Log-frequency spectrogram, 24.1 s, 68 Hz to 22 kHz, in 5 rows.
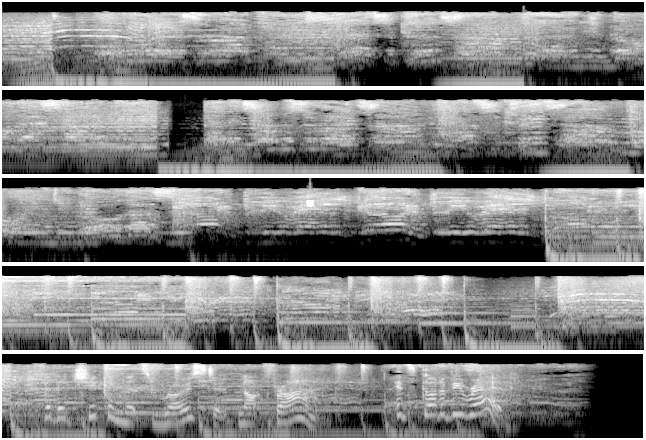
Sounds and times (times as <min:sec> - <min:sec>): Music: 0:00.0 - 0:23.8
Speech: 0:19.5 - 0:23.2.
